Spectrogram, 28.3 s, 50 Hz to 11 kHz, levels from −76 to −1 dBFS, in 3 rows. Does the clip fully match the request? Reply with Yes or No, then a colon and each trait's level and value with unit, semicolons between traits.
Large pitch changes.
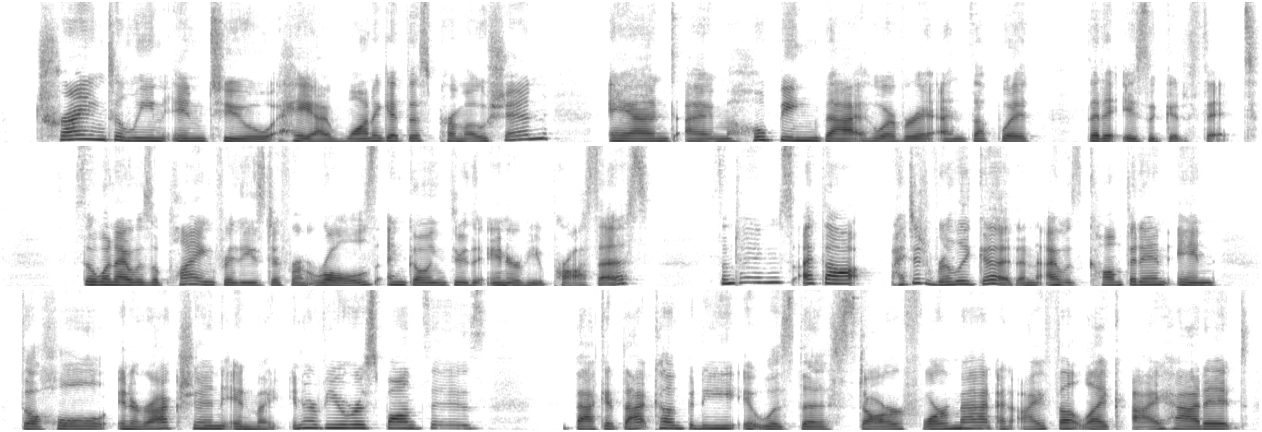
No: average, 3.7 semitones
